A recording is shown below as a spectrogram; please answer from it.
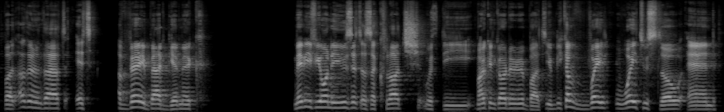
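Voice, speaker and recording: A man giving casual, rambling commentary as he ranks weapons from a shooter game, often restarting his sentences. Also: a little high. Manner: loose and rambling, frequent restarts and fillers. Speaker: gaming YouTuber.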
